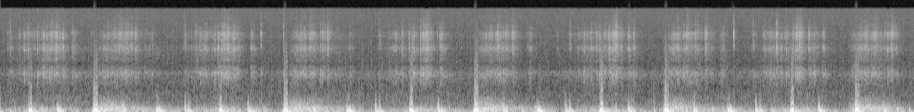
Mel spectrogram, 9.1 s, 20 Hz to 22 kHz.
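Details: Heart sounds recorded while breathing into a paper bag: strong, regular low thumping heartbeats at a fast rate of about 130 a minute.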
